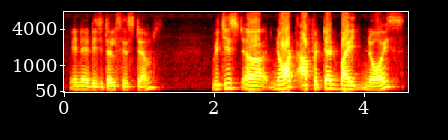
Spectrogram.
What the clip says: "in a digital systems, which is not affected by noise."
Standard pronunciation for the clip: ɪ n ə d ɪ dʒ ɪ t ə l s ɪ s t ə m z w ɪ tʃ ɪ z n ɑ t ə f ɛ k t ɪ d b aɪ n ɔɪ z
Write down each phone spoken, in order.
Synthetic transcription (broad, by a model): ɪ n ə d ɪ dʒ ɪ t ə l s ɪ s t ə m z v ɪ tʃ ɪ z n ɑ t ə f ɛ k t ɪ d b aɪ n ɔɪ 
